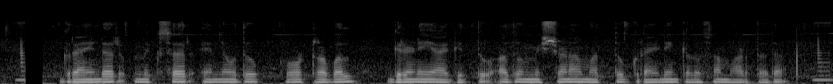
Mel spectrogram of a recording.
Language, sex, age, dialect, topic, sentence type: Kannada, male, 18-24, Central, agriculture, statement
